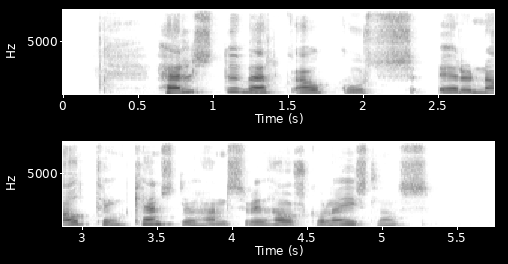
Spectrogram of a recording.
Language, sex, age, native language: Icelandic, female, 40-49, Icelandic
